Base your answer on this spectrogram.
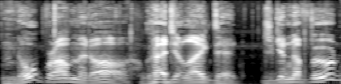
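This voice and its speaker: Here a man puts on a character voice. His pitch sits in the medium range. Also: moderate pace. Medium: audio drama. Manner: easygoing, gruff.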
